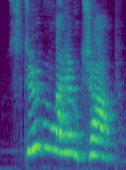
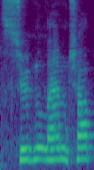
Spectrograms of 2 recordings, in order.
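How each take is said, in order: First: It is said cheerfully, with enthusiasm. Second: It is said flatly, without enthusiasm. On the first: The speaker calls it right. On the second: The speaker calls it wrong.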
